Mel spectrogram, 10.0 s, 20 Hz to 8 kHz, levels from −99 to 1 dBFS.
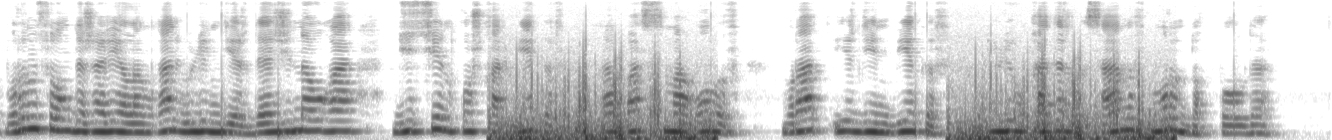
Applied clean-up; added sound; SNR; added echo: none; Wind; -2 dB; reverberation time 0.3 s.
